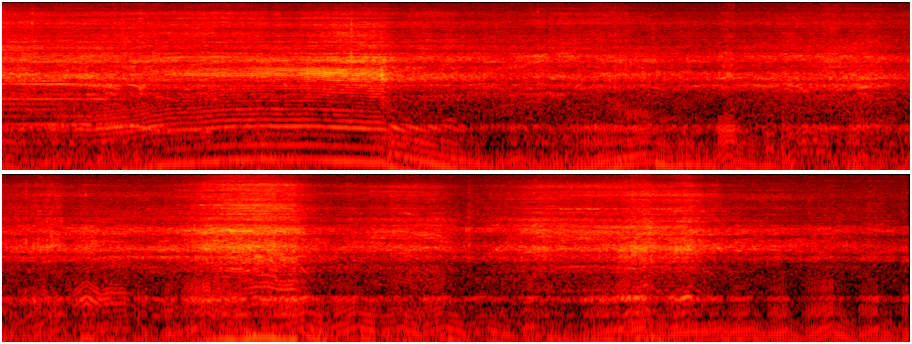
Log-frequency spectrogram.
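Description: Motorcycle engines revving and idling during wheelie stunts. One engine revs up and back down from about two seconds in, with further bursts of throttle around the middle and near the end.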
